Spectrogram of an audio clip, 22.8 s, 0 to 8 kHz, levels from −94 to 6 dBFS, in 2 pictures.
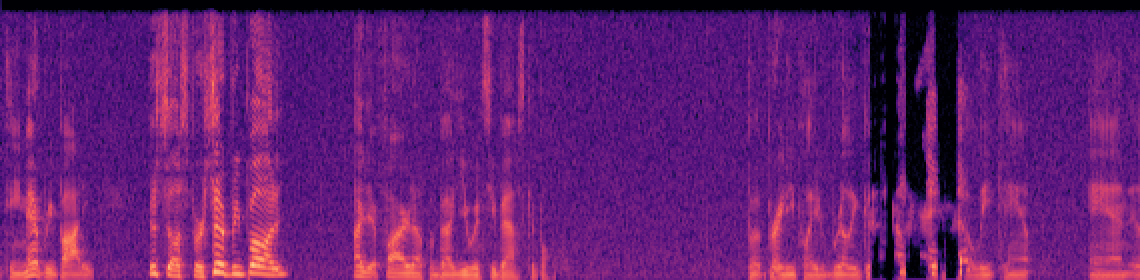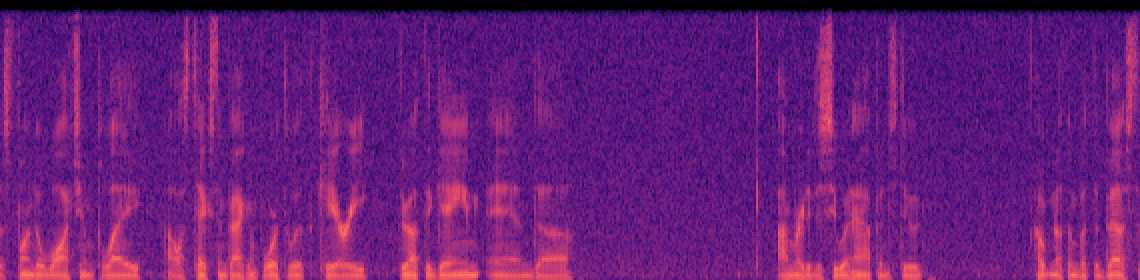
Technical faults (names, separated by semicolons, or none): speech suppressed in double talk; other side's voice leaking through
